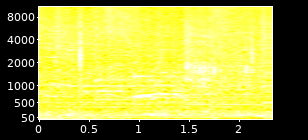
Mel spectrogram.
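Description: A horse neighs faintly, with a curved, wavering call about a second in, over steady background music.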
